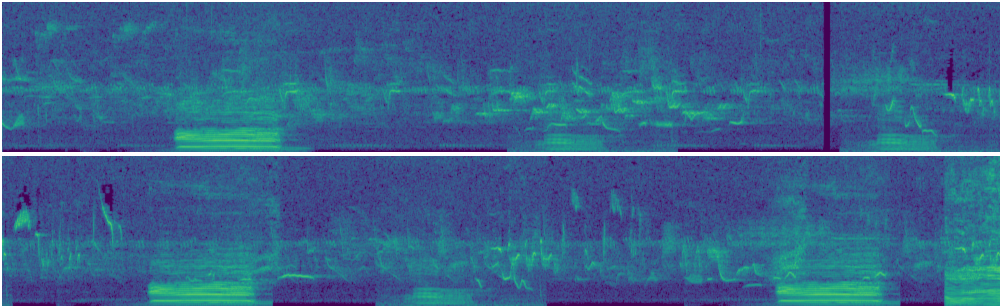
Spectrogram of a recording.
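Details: Dozens of cows moving home from the fields to the pen in the afternoon; seven moos over twenty seconds, alternating loud near calls and softer distant ones, with birds chirping throughout.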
